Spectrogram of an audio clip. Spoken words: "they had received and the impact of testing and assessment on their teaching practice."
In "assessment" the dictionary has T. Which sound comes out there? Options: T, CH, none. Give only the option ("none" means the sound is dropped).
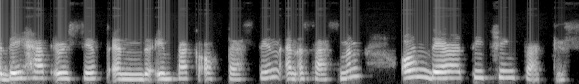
T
